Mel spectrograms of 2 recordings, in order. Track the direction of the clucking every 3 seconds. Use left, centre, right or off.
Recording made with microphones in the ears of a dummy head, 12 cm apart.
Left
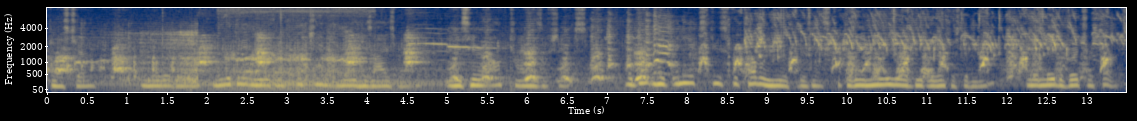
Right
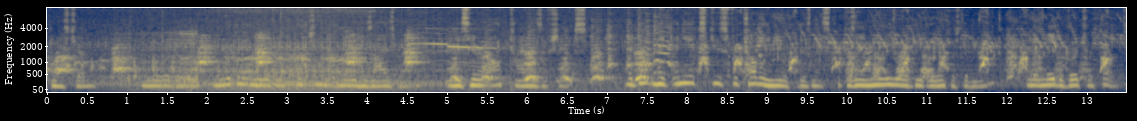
left, centre, left, left, left.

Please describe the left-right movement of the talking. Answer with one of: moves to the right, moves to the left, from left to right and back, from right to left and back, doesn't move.
from left to right and back.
